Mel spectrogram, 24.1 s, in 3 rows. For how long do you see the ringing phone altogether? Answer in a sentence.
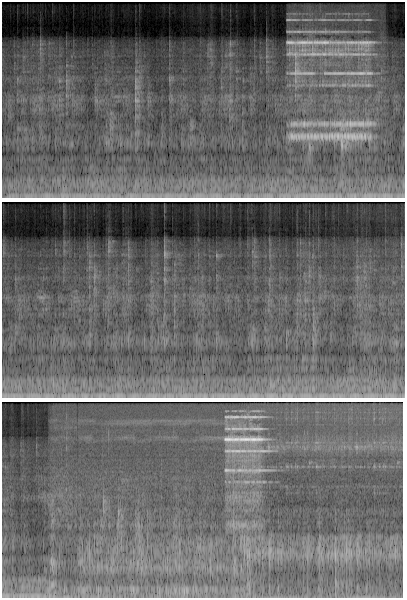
The ringing phone can be heard for 3 seconds in total.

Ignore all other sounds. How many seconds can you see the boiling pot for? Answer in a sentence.
You can hear the boiling pot for 24 seconds altogether.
